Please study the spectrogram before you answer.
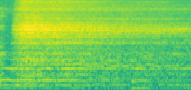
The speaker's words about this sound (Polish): I proszę skupić się na oddechu. Jeszcze raz. Wdech.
